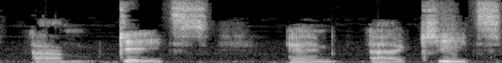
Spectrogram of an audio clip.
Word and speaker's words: Keats: um Gates and uh Keats is like cheats that's what you can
